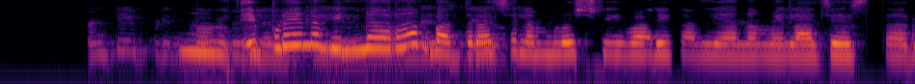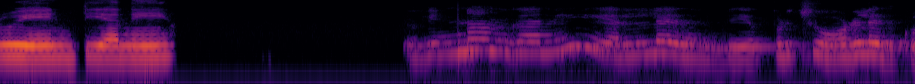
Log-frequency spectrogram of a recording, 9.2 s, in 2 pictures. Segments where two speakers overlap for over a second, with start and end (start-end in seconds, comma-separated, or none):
0.9-3.1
